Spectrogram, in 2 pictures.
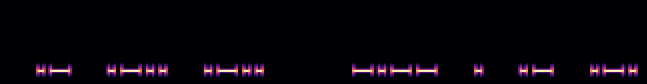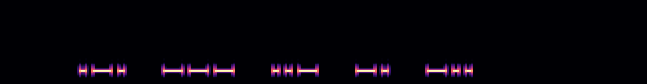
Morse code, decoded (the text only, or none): ALL YEAR ROUND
